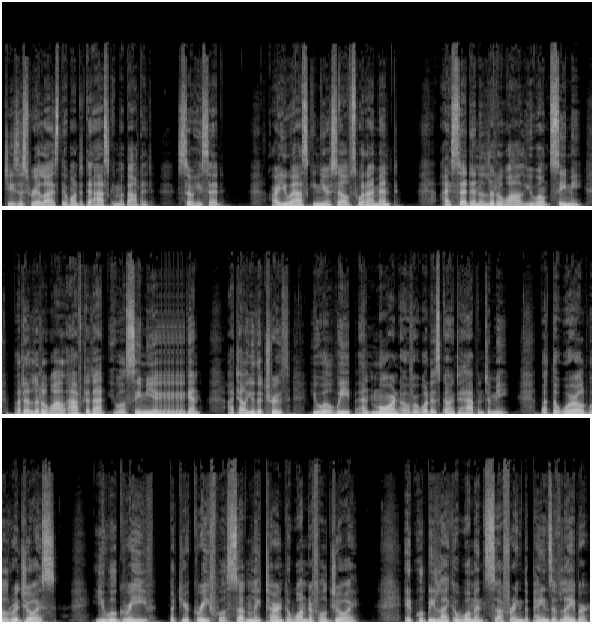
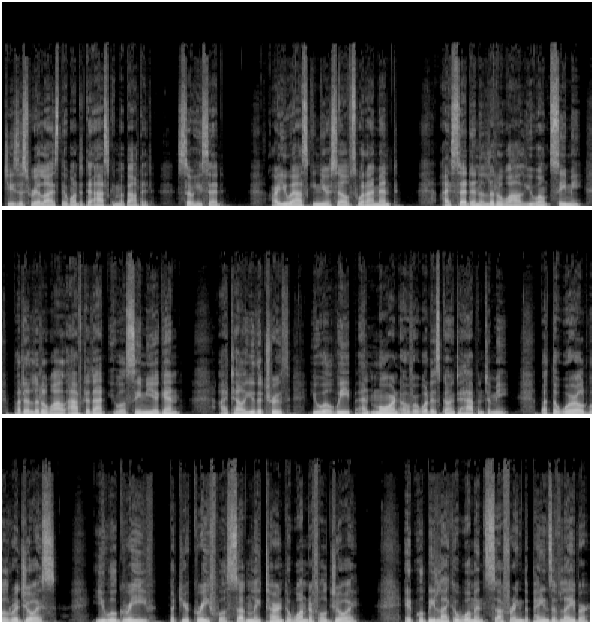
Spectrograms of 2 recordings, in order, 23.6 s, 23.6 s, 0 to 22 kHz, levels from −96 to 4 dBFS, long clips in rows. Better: second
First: audio freezing; at 10 s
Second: none

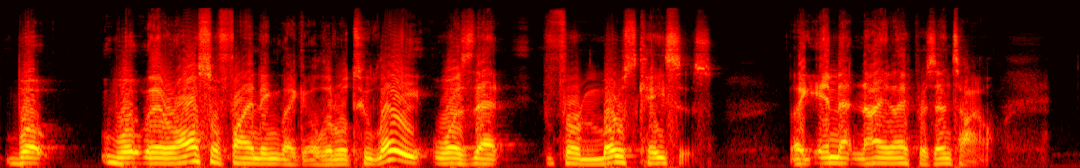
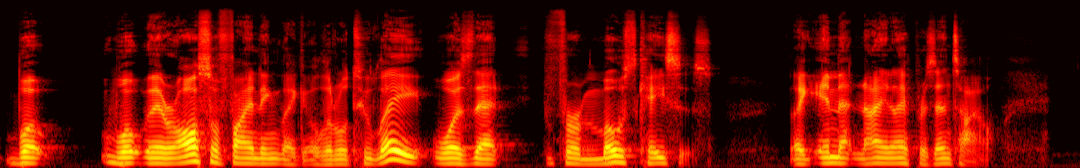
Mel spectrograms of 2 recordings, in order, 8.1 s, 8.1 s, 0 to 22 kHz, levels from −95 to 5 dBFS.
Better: second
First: distortion; heavy; 6 dB below the speech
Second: none

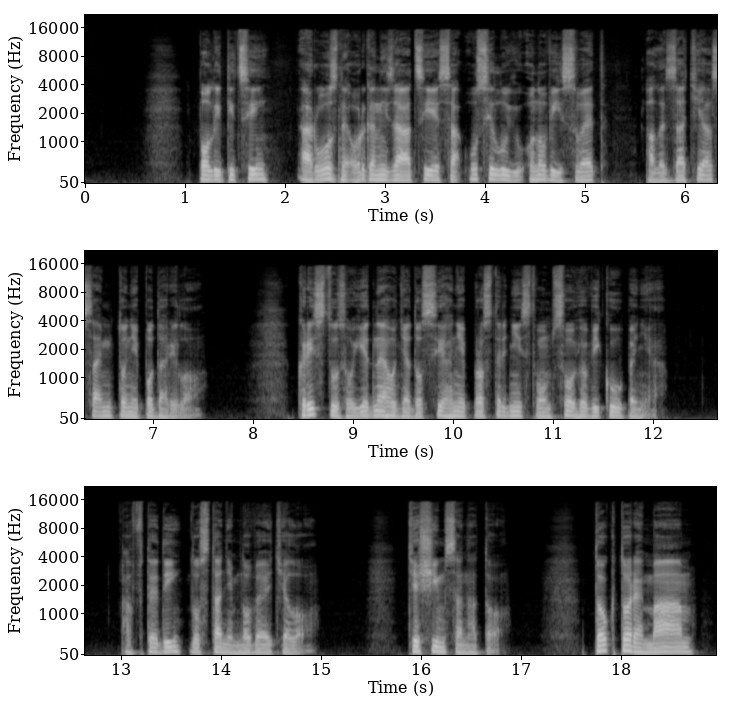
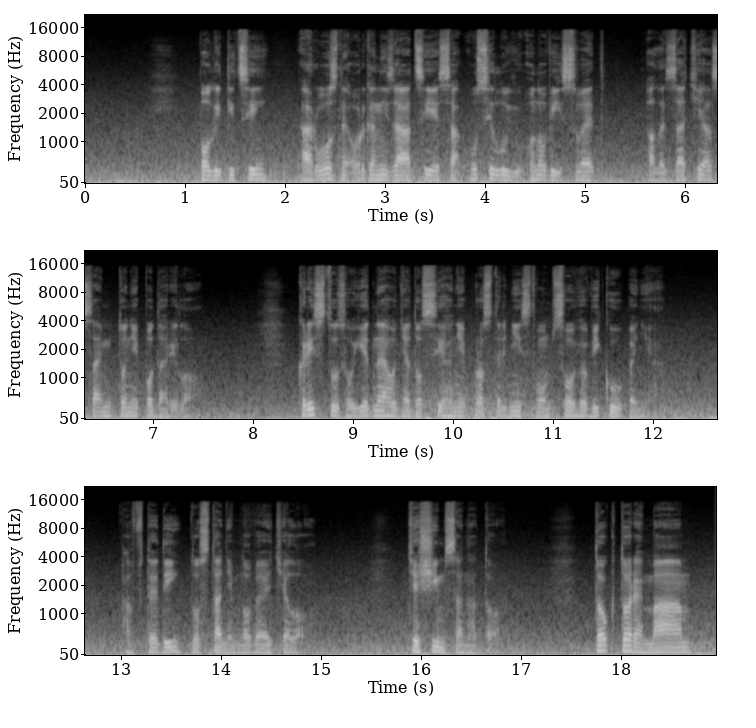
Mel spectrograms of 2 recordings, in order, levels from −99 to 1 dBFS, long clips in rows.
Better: first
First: none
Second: wind noise on the microphone; occasional gusts; 15 dB below the speech

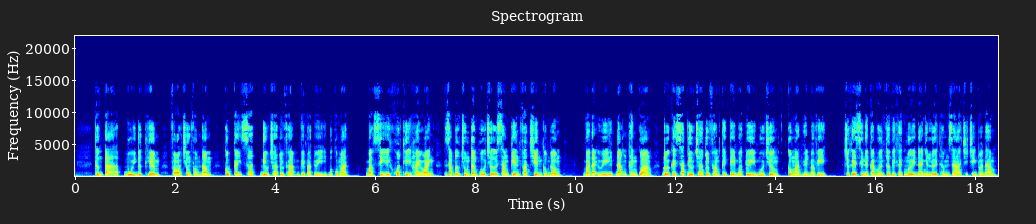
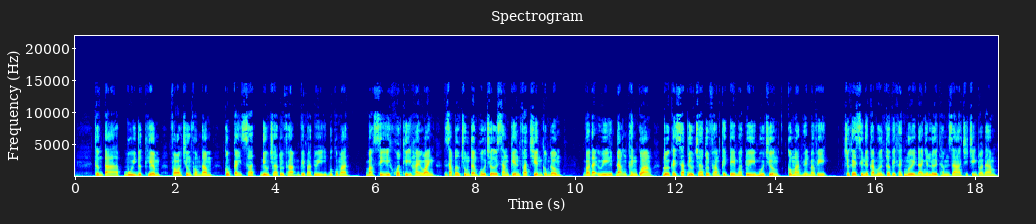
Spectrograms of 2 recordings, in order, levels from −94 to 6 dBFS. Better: neither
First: none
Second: none

